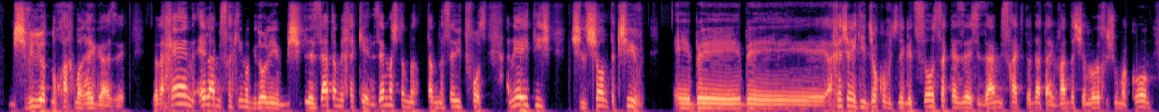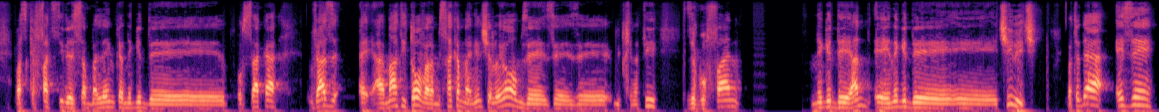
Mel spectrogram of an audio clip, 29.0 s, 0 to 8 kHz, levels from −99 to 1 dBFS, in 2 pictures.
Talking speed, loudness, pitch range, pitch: 150 wpm, -19 LUFS, 120-165 Hz, 135 Hz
